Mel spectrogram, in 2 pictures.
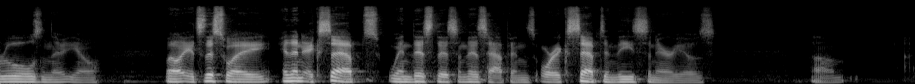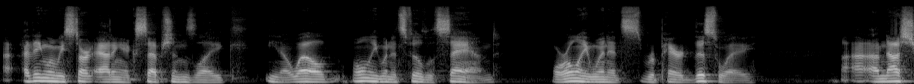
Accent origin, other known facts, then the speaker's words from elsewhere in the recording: United States; just speaking as an American, I do believe it's a very American belief in the way the game is played here in America.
